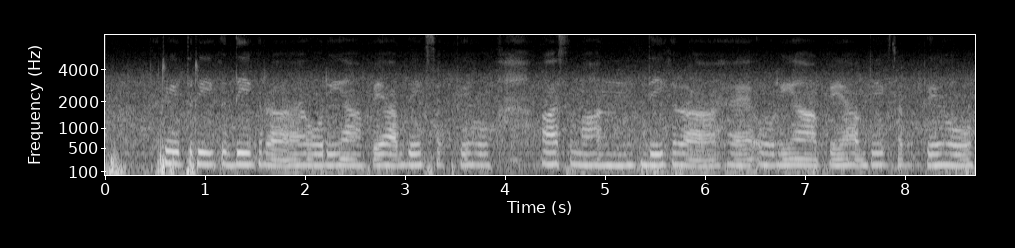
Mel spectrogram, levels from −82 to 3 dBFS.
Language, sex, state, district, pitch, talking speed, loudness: Hindi, female, Haryana, Charkhi Dadri, 195 Hz, 165 wpm, -17 LUFS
